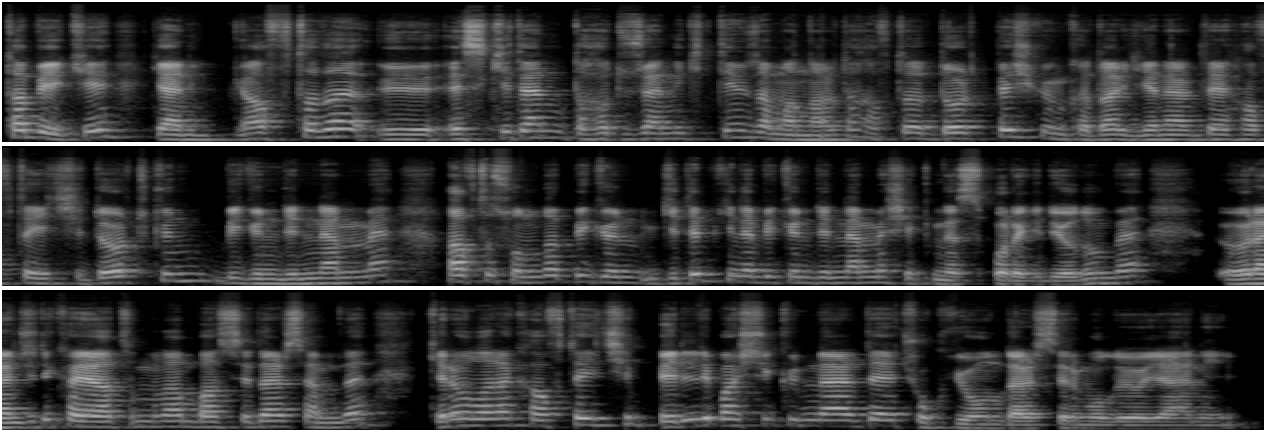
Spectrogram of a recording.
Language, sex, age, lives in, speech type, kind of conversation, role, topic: Turkish, male, 20-24, Germany, conversation, advice, user, Yoğun iş temposu nedeniyle egzersize zaman bulamıyorsanız bunu nasıl çözebilirsiniz?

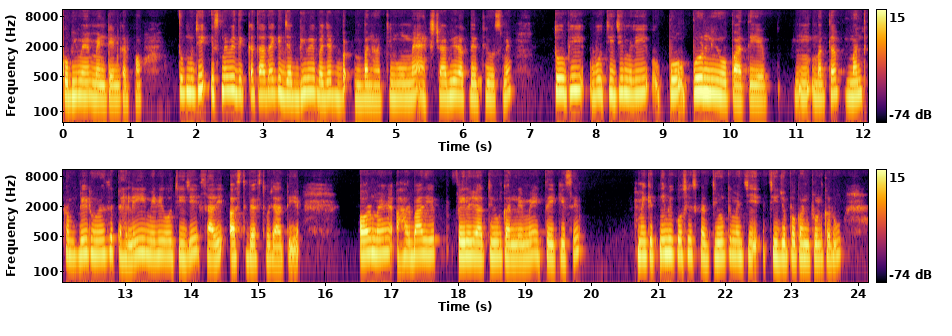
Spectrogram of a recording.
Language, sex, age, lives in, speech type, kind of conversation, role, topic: Hindi, female, 25-29, India, conversation, advice, user, बजट बनाने के बावजूद आप अपने खर्चों पर नियंत्रण क्यों नहीं रख पा रहे/रही हैं?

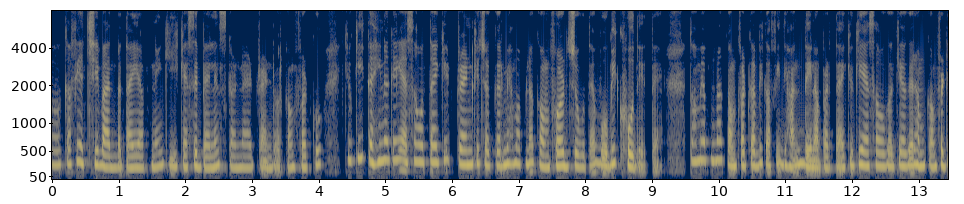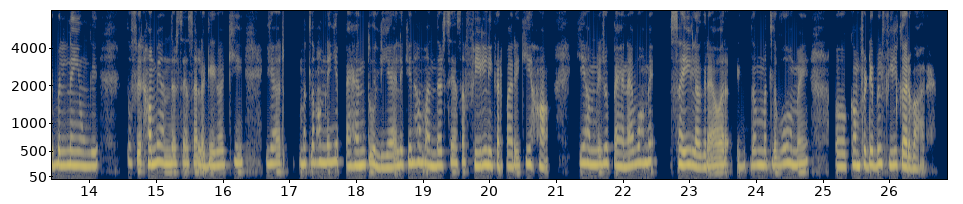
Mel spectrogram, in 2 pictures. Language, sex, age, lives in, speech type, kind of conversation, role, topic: Hindi, female, 20-24, India, conversation, podcast, host, Tum apni dressing se apni personality kaise show karte ho?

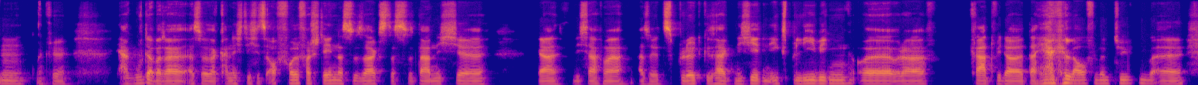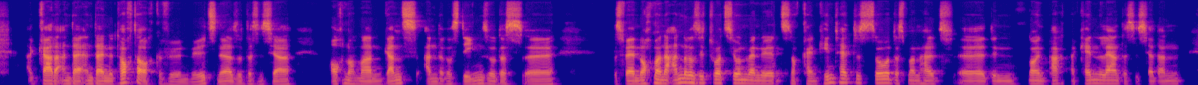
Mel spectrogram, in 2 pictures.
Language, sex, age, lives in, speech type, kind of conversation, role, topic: German, male, 25-29, Germany, conversation, advice, advisor, Wie kann ich Streit mit meinem Bruder oder meiner Schwester besser lösen?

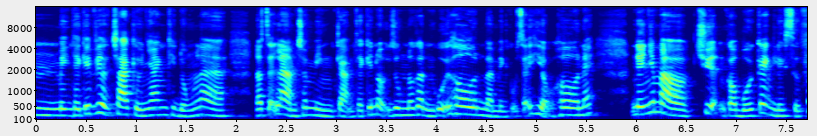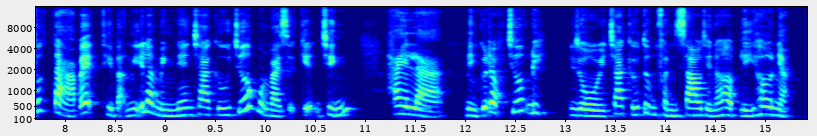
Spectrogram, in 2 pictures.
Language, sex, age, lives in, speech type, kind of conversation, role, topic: Vietnamese, female, 25-29, Vietnam, read, expert-assistant, asker, Làm sao để đọc truyện kinh điển mà không cảm thấy quá khó hiểu hay nhàm chán?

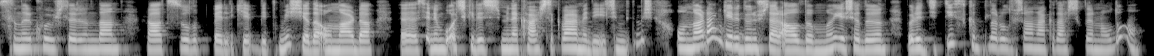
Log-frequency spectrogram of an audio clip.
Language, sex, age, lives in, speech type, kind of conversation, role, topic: Turkish, female, 25-29, Italy, conversation, podcast, host, İlişkiler sana kendin hakkında neler öğretti?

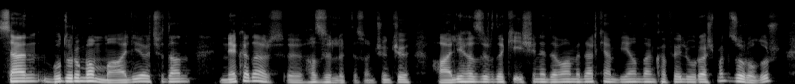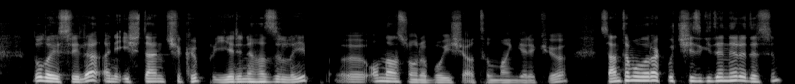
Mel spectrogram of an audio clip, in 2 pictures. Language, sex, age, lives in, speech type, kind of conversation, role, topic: Turkish, male, 25-29, Italy, conversation, advice, advisor, İş değiştirme kararını nasıl veriyorsun?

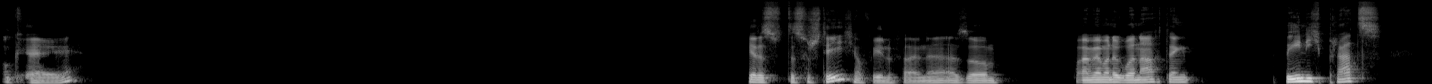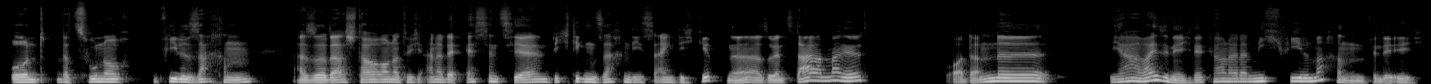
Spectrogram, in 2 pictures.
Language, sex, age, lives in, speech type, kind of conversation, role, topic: German, male, 18-19, Germany, conversation, podcast, host, Wie behältst du bei wenig Platz Ordnung?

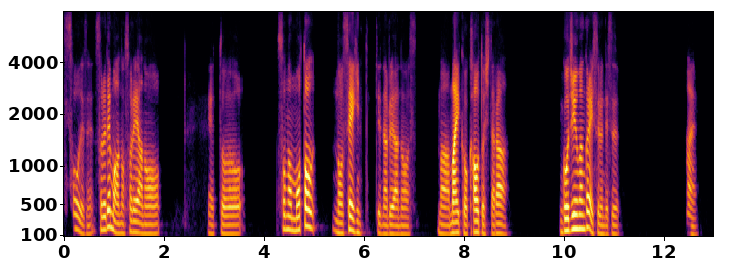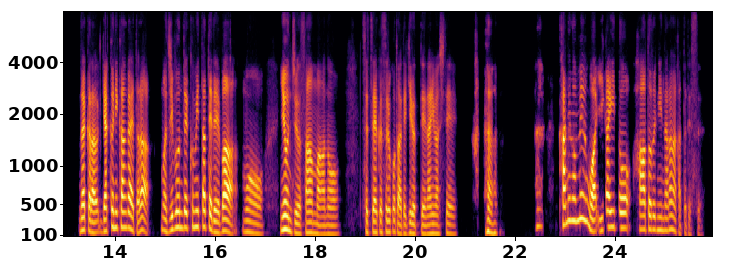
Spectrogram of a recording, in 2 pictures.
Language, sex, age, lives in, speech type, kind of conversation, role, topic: Japanese, male, 25-29, Japan, conversation, unstructured, none, 好きな趣味を続けるうえで、いちばん大変なことは何ですか？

